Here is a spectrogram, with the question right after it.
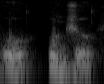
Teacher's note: So the adjective, the Sanskrit adjective, was riju, and then in Pali it lost the R sound and just became uju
